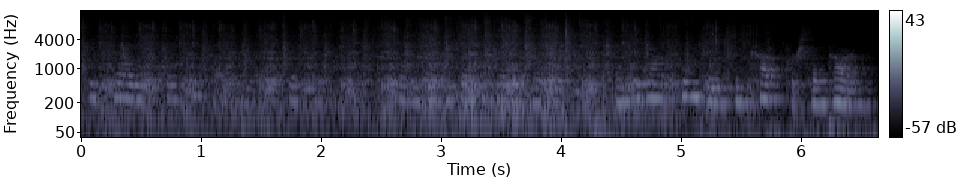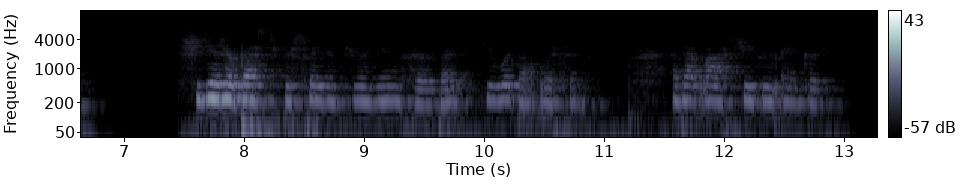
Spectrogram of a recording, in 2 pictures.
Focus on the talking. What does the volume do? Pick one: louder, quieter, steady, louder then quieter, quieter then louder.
louder then quieter.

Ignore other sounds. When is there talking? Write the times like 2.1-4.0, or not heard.
0.1-6.5, 7.5-12.9.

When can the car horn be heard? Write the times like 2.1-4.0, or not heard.
not heard.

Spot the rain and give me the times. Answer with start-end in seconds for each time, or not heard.
not heard.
